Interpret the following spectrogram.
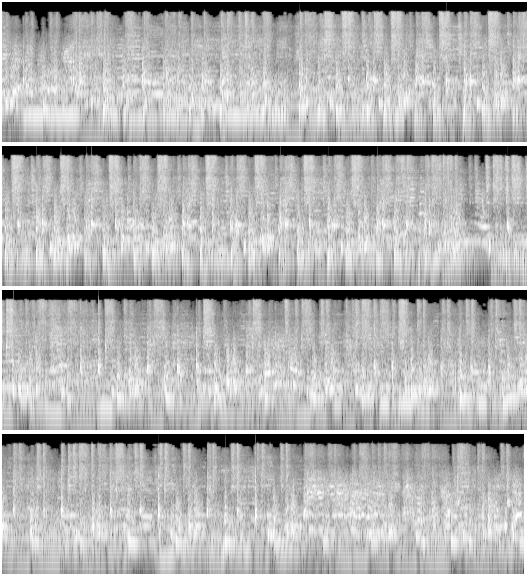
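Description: Live amplified band playing Latin dance music with a steady, even beat: electric guitar, drum kit and rattling hand percussion, with a vocalist.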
